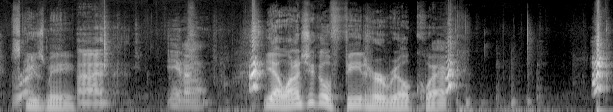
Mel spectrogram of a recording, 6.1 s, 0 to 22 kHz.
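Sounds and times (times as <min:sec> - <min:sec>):
speech: 0:00.1 - 0:04.8
dog barking: 0:02.4 - 0:02.7, 0:04.4 - 0:04.7, 0:05.9 - 0:06.1.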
